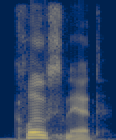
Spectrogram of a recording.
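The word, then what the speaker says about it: close-knit: word we discussed with close knit the emphasis is on the first part close close knit that's right close knit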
